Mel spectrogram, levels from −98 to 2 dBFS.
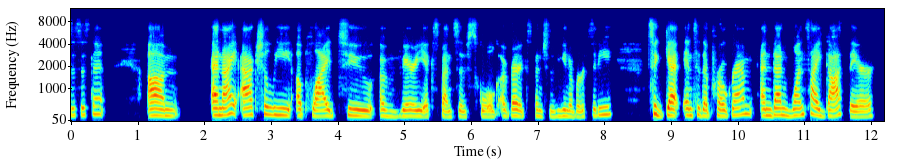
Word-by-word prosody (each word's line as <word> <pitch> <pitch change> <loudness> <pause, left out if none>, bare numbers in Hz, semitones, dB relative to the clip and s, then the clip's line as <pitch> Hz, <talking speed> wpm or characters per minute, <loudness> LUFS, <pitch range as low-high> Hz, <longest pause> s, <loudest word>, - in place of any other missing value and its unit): assistant, 215 +3 -5 0.7
um, 190 -2 +5 0.5
and 205 0 +7
I 255 +5 +3
actually 215 -1 +2
applied 180 -1 +1 0.2
to 185 -4 +2
a 185 - -2
very 175 +1 -1
expensive 160 0 -6
school, 165 0 -6
a 180 - -3
very 185 0 +2
expensive 165 -1 -11
university, 180 +6 -5 0.6
to 250 - +4
get 195 +1 +5
into 200 +1 -2
the 185 -2 0
program, 205 +8 -2
and 195 -1 0
then 210 -3 +3
once 200 +5 -1
I 200 - +3
got 185 +5 +1
there, 160 +2 -1
190 Hz, 130 wpm, -25 LUFS, 175-210 Hz, 0.7 s, and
